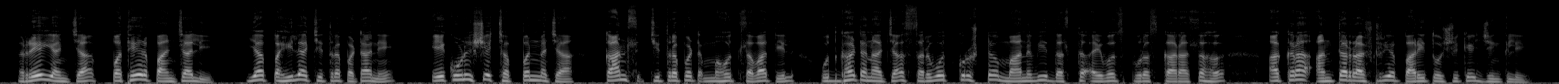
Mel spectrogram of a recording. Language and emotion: Marathi, neutral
